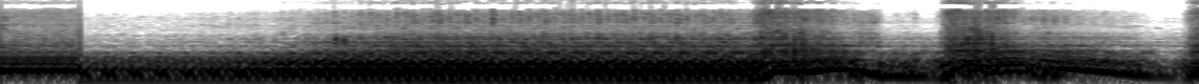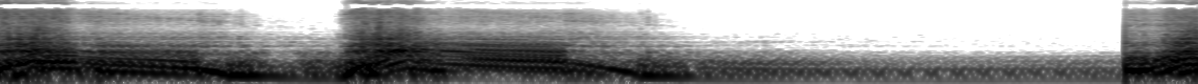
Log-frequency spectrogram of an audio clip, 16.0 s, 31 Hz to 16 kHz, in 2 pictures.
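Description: Audi S7's 4.0-litre twin-turbo V8, its exhaust open straight off the downpipes with no mid pipe, held at high revs for a few seconds, then blipped sharply four times, each rev falling back. The engine note then dies away about twelve seconds in, and a loud idle cuts in abruptly near the end.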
